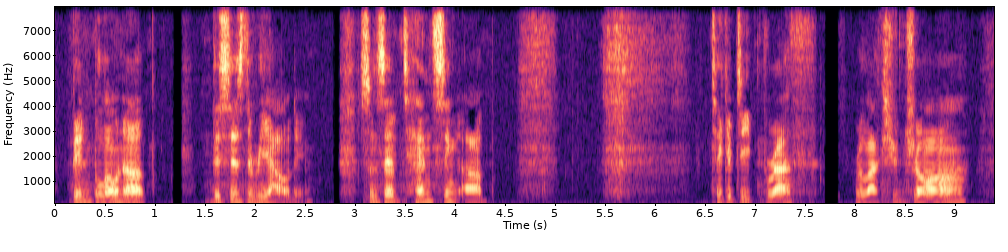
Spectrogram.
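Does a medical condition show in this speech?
No.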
